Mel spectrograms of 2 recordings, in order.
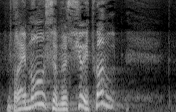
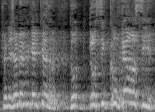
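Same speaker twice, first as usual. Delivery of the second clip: nervous gushing thanks; 9 semitones higher than usual. Acted. Nervous thanks to the armed doctor.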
